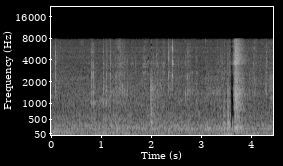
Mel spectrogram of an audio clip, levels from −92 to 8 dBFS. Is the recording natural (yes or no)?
no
